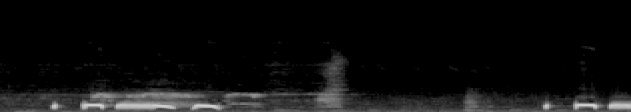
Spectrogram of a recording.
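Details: Spotted dove used as a decoy, cooing to draw in wild doves: a short hoot, then a longer rolling coo and a falling final note. A fainter phrase and another full phrase follow, over soft rhythmic low thumps.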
